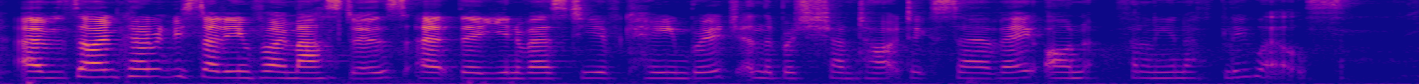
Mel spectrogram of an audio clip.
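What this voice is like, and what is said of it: English accent. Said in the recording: “I'm from England ... This accent thing's going to hang you up, isn't it?”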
